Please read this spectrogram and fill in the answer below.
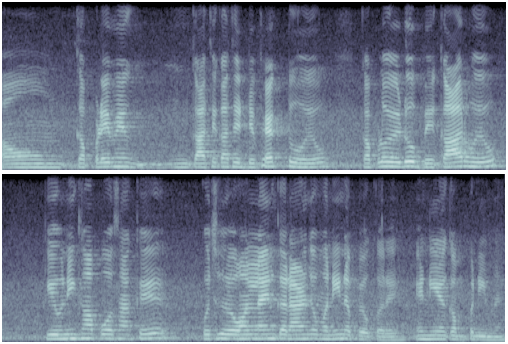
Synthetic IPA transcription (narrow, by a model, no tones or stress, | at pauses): ɛ̃ːkɐpɪɽemẽkaːt̪ʰekaːt̪ʰeɖɪfeːk̚ʈɦʊjo | kɐpɽoeːɽobeːkaːɾɦʊjo | kiʊnikʰãːpoːɐsãkʰeː | kʊd͡ʑʱʊ̆ɔːnlaːɪnkɐɾaːɪɽ̃d͡ʑoːmɐniːnɐpijokɐɾeɪniəkɐ̃mpənimẽ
